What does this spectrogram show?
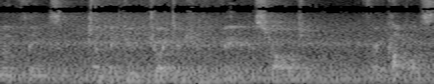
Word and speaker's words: Jyotish: And one of the things that they do, Jyotish or Vedic astrology, for couples, the parents do it for their kids. Kids haven't even met. What is it called? Jyotish.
